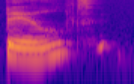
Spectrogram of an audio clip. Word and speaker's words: build: Build, B-U-I-L-D, guard, guilty, laugh. Each of these words has a U that has no business being there, to be honest.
